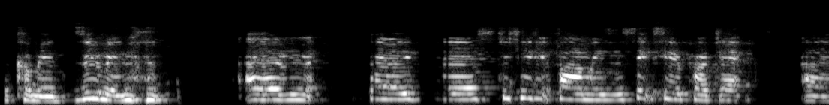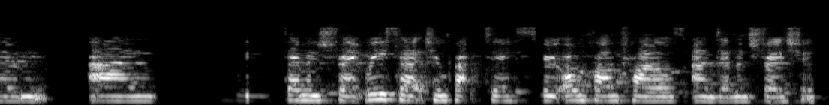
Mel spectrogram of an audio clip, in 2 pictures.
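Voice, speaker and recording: A woman presenting slides in an online webinar in a steady, informative way, her audio cutting out and uneven in volume. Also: medium pitch, a little slow, no room sound. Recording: dull, dropping-out call audio.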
